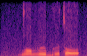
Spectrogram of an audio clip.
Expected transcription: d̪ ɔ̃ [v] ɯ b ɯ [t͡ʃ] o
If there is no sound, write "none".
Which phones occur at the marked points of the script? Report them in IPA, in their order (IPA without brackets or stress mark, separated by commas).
v, t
